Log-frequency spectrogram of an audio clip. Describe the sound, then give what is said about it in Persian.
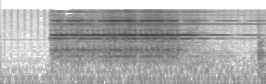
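A telephone bell rings once in a sustained, bright metallic burst lasting about a second, clear, then cuts off into quiet room noise. “گوشی؟ بفرمایید، خواهش میکنم.”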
